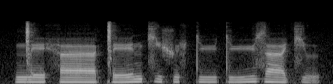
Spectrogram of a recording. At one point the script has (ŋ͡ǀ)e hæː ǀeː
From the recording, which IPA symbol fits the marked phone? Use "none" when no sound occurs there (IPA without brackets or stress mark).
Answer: ŋ͡ǀ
